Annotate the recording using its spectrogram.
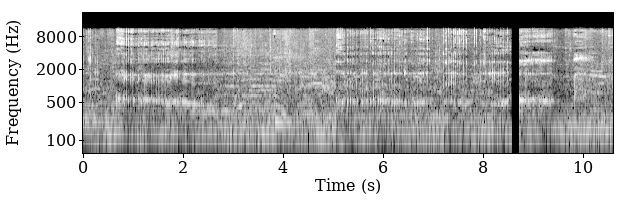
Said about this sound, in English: Here she is. On your zesty salsa. Burp on your mashed potatoes. I bet you wish you could buy all the products that I just burped on, huh? Too bad.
